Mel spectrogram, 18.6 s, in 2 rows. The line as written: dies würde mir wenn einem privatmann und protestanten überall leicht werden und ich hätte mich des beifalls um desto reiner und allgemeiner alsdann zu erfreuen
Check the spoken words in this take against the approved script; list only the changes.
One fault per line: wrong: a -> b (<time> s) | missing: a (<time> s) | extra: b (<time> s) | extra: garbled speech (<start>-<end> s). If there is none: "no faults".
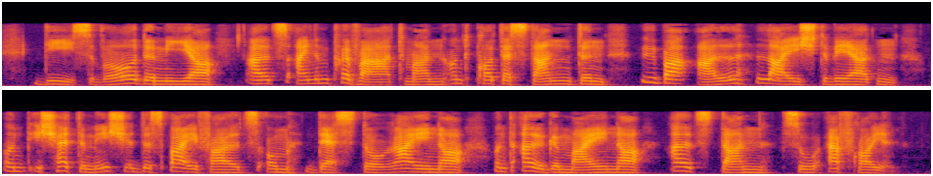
wrong: wenn -> als (2.4 s)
